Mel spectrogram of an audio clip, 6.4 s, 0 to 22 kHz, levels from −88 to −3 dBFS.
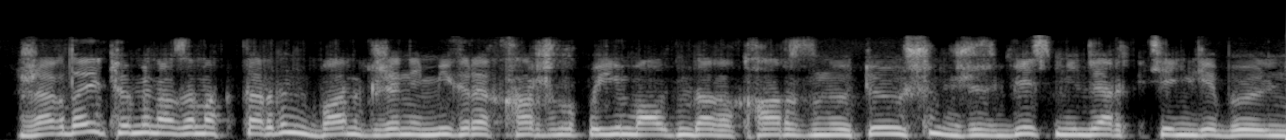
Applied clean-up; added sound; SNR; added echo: neural mask model Resemble Enhance denoiser.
